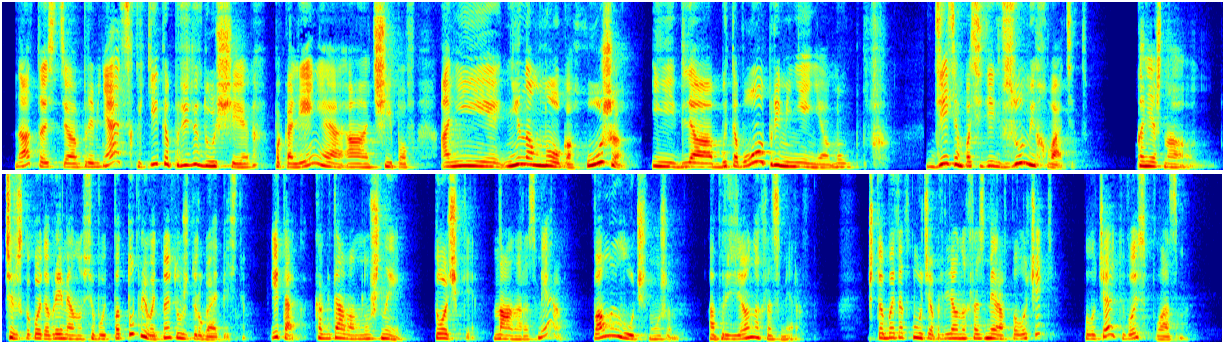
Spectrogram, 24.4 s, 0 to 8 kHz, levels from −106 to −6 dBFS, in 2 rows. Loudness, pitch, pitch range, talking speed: -20 LUFS, 205 Hz, 175-235 Hz, 145 wpm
